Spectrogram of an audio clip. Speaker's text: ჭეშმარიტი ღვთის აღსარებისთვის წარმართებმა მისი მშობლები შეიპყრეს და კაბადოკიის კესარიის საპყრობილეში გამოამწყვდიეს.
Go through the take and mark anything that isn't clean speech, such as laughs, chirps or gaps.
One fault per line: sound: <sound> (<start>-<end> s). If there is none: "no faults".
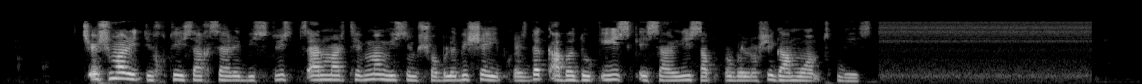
no faults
